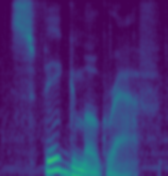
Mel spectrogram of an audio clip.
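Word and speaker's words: sphygmograph: It's pronounced sphigmograph with that initial combination of sounds that seems designed to make people stumble.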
